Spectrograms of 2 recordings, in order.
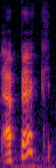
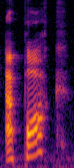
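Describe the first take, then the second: First: The word ends with a 'pick' sound. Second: The word ends with a 'pock' sound. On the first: "not epic?" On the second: "you mean epoch"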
